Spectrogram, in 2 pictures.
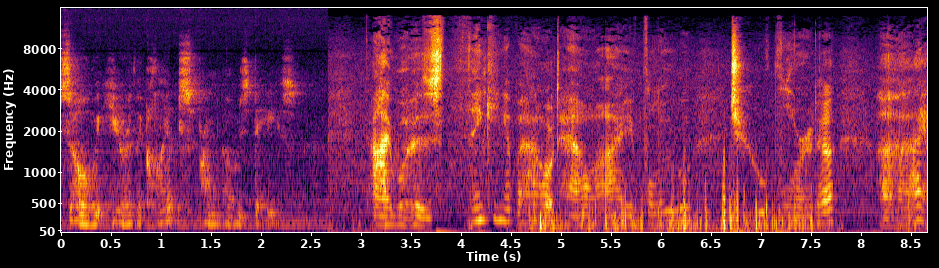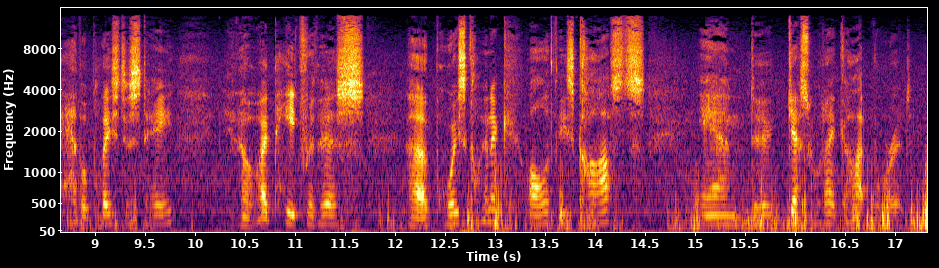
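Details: Adult man with abductor spasmodic dysphonia, recapping days three to five of a spasmodic dysphonia vocal clinic, on a day his voice was not sounding well at all.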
